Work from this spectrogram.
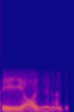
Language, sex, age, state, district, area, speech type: Nepali, female, 18-30, West Bengal, Darjeeling, rural, conversation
